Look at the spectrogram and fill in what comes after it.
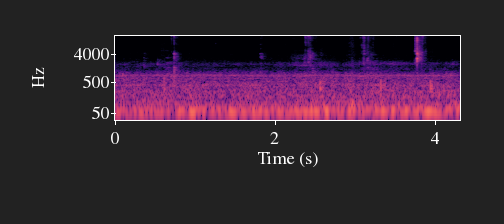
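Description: Faint eating sounds: a few scattered soft clicks from chewing a grilled spaghetti sandwich and from a paper towel rubbed over the fingers, over a low steady hum.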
